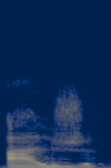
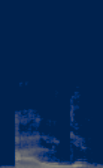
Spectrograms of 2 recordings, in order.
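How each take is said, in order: First: The g is a soft j sound. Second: The g is a hard g sound. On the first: The speaker calls it wrong. "Si je n'avais pas mis le U, j'aurais fait le mot" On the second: The speaker calls it right. "j'ai été obligée d'ajouter la lettre U derrière le G"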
